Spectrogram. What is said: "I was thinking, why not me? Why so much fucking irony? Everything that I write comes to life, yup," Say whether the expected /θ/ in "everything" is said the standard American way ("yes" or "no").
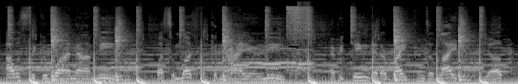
yes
